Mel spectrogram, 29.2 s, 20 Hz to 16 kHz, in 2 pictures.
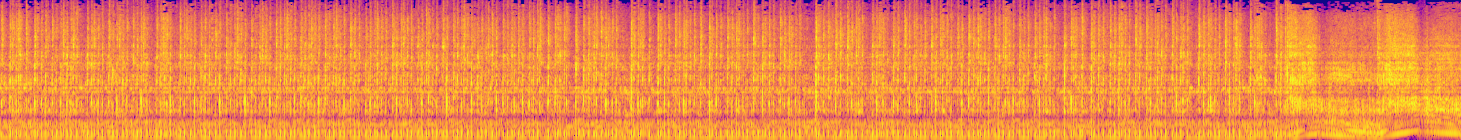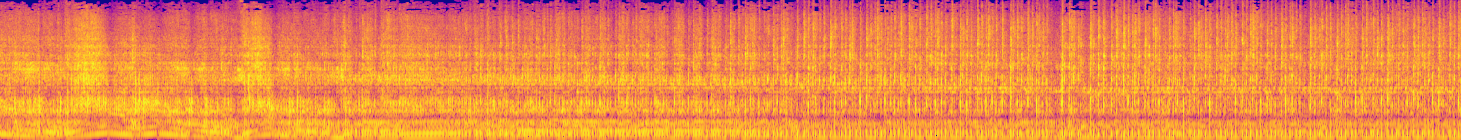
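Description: Straight-piped Toyota 2JZ-GTE inline-six with Kelford 272/278 cams and a single Garrett GTX3582R turbo, idling at the 3-inch stainless exhaust tip after a cold start. About halfway through it is given five or six quick throttle blips, each rising and falling in pitch, then it settles back to a steady idle.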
